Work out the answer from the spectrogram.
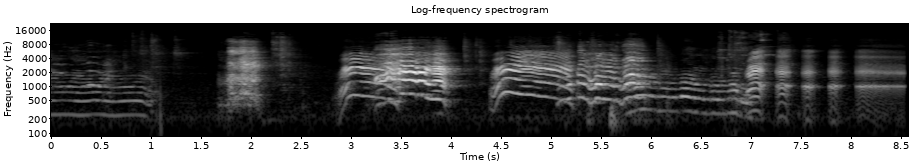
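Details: Macaw at its attempt at mimicking speech, described as very fuzzy; a steady nasal tone, a brief rasp, then several hoarse, bending syllables and short chattering notes.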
